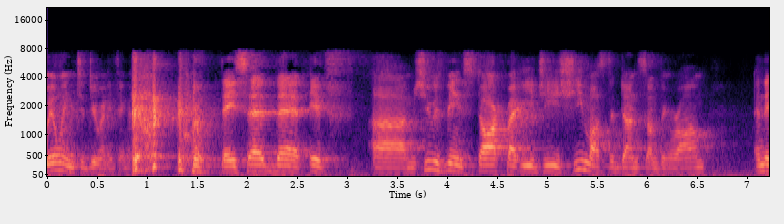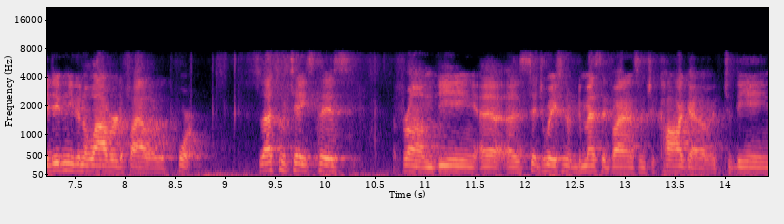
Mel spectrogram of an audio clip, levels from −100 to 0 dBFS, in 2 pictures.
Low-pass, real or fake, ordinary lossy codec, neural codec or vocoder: 7.2 kHz; fake; Opus, 24 kbps; codec, 16 kHz in and 24 kHz out, 1 kbps, XY-Tokenizer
